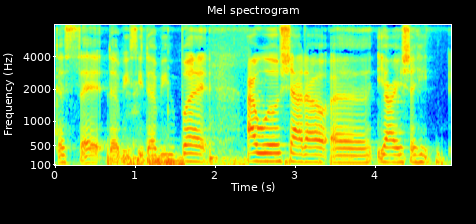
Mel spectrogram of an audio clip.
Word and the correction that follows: Yara: Is it Shahidi? – Yara Shahidi. – Okay, I just want to make sure I said it right.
